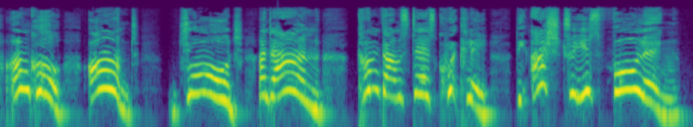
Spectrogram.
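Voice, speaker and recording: Storybook boy, played by a woman: panicked, high, shouting urgent warnings. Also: sing-song, slow pace, no room sound, clean studio sound, exaggerated voice. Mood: frantic alarm. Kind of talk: children's storybook character voice.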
